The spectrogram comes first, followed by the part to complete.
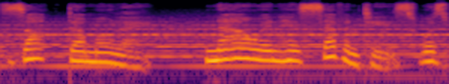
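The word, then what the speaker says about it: Jacques de Molay: Jacqu De Mole, pronounced Zach Damole, now in his 70s, was brought out.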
